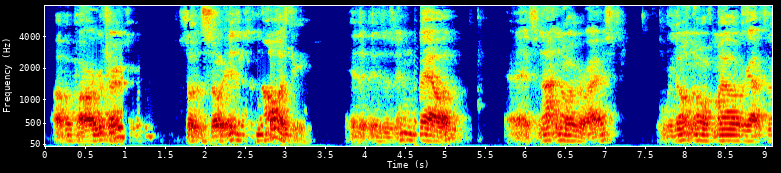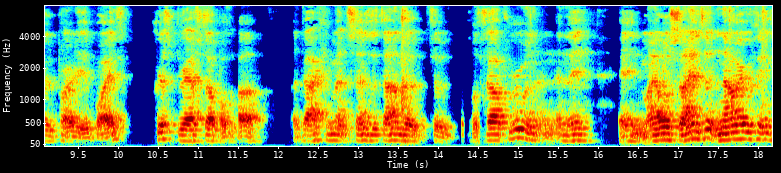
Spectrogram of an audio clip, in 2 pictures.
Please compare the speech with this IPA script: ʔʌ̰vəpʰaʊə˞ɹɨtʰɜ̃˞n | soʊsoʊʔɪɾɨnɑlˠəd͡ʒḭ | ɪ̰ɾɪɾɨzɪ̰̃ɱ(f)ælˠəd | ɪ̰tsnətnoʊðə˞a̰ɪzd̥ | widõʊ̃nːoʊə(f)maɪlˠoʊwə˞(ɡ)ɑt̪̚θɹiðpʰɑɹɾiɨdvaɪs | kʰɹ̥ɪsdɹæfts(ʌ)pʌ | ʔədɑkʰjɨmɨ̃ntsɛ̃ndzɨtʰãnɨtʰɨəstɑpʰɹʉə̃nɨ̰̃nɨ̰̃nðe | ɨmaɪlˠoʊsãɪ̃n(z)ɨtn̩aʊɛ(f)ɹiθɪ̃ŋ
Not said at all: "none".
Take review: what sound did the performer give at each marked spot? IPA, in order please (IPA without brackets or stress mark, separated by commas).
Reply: v, f, ɡ, ʌ, z, v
